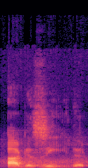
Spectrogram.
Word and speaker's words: Agassiz: And by the way, I had to Google how you pronounce Agassiz. There's a Z at the end of that name, but apparently you don't pronounce it, depending on where you are.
